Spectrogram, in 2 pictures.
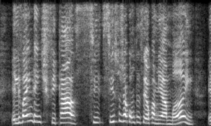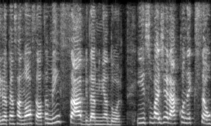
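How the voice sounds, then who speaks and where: A woman talks at a fairly quick pace in a high pitch, her voice making very wide pitch swings. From southern Brazil, Santa Catarina. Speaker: sales trainer. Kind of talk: online course lesson. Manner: hesitant, filler-heavy.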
